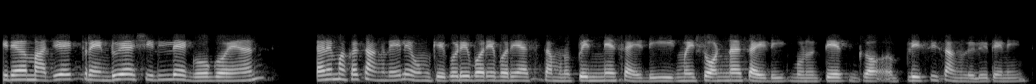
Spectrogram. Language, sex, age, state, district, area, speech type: Goan Konkani, female, 45-60, Goa, Murmgao, rural, conversation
